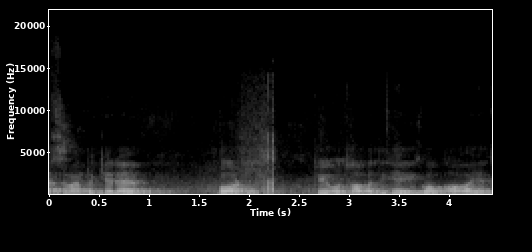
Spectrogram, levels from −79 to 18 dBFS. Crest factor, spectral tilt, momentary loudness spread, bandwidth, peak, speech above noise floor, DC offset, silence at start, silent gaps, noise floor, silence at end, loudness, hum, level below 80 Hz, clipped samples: 16 dB; -7.5 dB/octave; 14 LU; 11 kHz; -4 dBFS; 22 dB; under 0.1%; 0 s; none; -42 dBFS; 0 s; -20 LUFS; none; -68 dBFS; under 0.1%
